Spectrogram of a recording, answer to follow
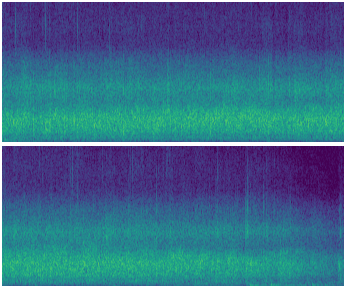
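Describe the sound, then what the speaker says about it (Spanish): An audience at a public talk in Xalapa applauds a speaker, with dense, sustained clapping that fills the room before fading near the end. "Un aplauso para el doctor."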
